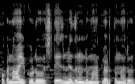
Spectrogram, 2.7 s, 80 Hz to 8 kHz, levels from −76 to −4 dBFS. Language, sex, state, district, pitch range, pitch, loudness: Telugu, male, Andhra Pradesh, Manyam, 100-110 Hz, 105 Hz, -17 LUFS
